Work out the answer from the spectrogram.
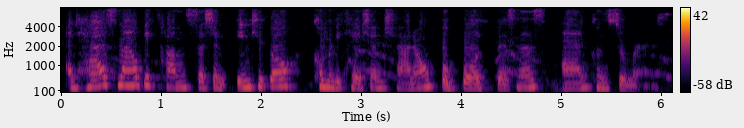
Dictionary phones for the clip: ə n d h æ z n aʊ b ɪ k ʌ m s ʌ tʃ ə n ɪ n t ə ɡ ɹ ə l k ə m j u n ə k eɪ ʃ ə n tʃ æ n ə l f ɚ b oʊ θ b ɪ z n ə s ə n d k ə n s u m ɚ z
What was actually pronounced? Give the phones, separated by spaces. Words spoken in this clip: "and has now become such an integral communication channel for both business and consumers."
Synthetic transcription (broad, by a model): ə n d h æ z n aʊ b ɪ k ʌ m s ʌ tʃ ə n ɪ n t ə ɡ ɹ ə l k ə m j u n ə k eɪ ʃ ə n tʃ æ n l f ɚ b oʊ θ b ɪ z n ə s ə n k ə n s u m ɚ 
